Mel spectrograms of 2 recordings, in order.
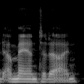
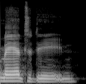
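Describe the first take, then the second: First: It sounds like separate words, 'a man to dine'. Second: It is said smoothly as one drug name. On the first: This is the speaker's private joking version. "now I pronounce it in my head" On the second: This is the drug's real name. "but it's called"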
